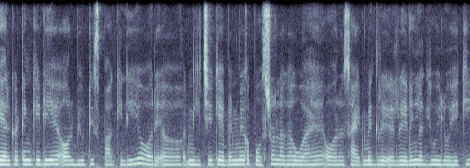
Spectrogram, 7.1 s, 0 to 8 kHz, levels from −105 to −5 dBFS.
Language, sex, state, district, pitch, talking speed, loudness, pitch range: Hindi, female, Bihar, Begusarai, 190 Hz, 240 wpm, -22 LUFS, 185-200 Hz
